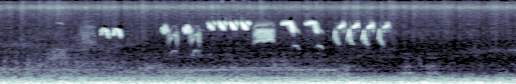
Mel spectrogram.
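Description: Birds chirp in short bursts.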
